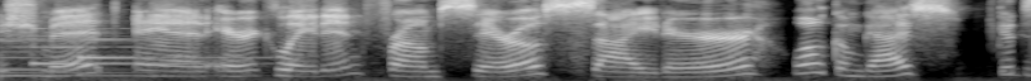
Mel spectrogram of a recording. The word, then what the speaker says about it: Saro: the name come from is it cero or is it sorrow its cero as an arrow and this arrow comes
